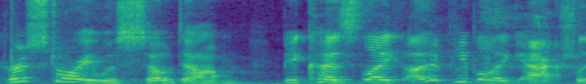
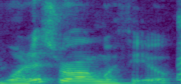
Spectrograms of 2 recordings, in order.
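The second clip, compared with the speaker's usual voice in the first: weary, softer mock reproach; tired and annoyed; 3 semitones lower, 5 dB quieter than usual. Jesus waking in the boat to panicking disciples, tired and annoyed. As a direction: act worn out by their fuss. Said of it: "like, tired and annoyed".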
